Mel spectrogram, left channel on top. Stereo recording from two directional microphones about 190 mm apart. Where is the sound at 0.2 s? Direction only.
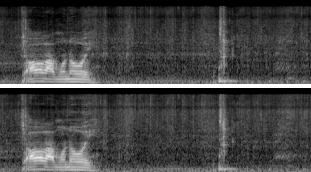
30° right (ahead or behind).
